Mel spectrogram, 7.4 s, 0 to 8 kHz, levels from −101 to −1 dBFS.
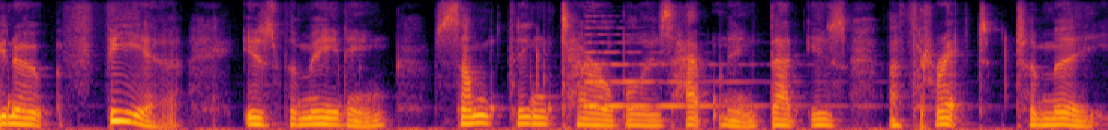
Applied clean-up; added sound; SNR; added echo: none; Piano; 16 dB; none.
